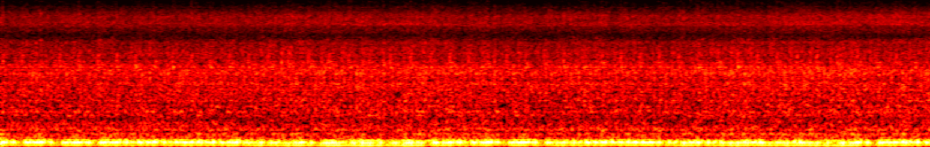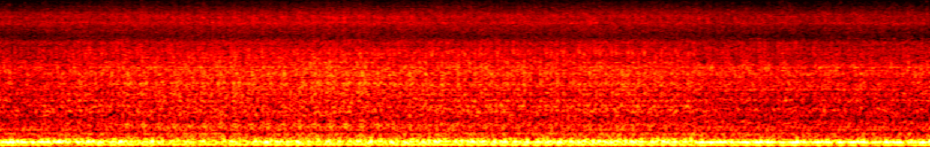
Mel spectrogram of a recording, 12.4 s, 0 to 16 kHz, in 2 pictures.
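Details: During a tune-up of the 1968/69 Ford Torino GT 390 FE V8s, a steady, fast V8 idle won't drop even with the idle screw fully out. It pulls vacuum with the throttle closed; the owner suspects the accelerator pedal is holding the throttle. Dwell and timing seem okay.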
